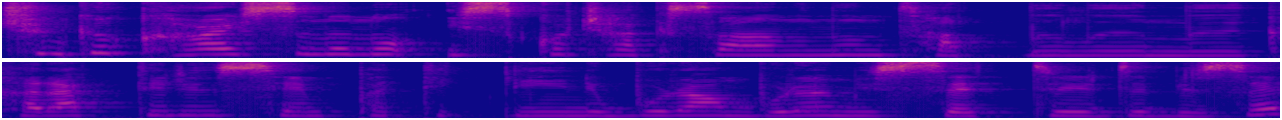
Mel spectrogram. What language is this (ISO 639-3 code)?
tur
